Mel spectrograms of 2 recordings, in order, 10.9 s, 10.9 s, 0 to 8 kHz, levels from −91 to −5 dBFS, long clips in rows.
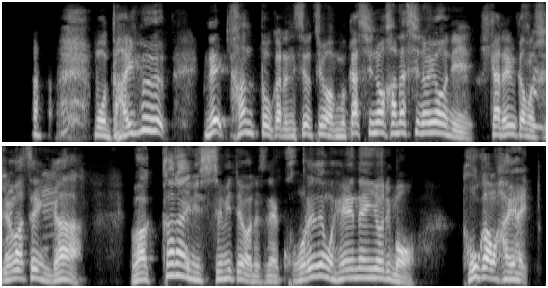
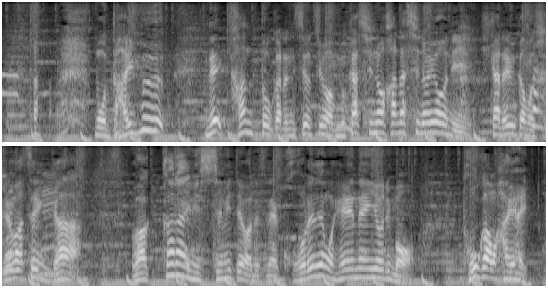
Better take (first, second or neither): second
